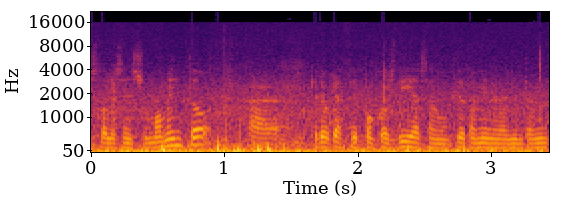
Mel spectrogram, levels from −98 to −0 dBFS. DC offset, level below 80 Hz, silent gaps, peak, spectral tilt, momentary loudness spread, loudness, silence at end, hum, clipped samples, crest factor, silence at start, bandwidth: under 0.1%; -22 dBFS; none; -6 dBFS; -8.5 dB/octave; 4 LU; -22 LUFS; 0 s; none; under 0.1%; 14 dB; 0 s; 10.5 kHz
